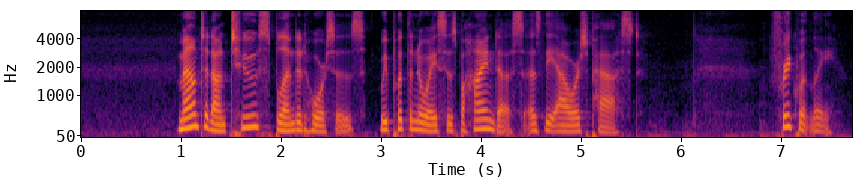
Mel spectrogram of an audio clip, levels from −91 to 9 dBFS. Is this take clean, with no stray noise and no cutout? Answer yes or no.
yes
